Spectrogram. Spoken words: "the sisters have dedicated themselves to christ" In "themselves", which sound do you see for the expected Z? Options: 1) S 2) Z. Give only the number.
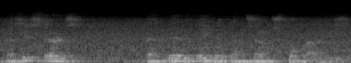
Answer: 1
